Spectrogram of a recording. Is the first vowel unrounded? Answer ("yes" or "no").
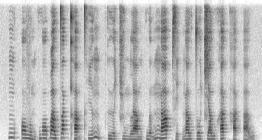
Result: yes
